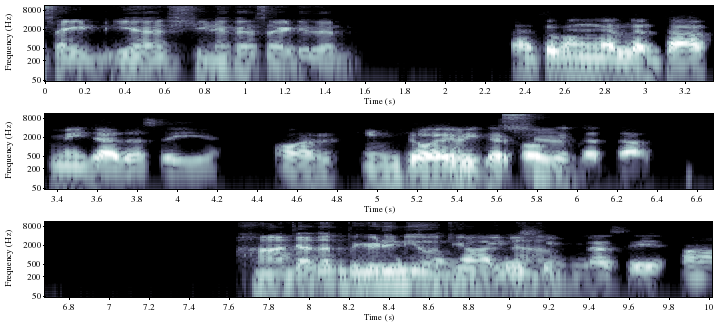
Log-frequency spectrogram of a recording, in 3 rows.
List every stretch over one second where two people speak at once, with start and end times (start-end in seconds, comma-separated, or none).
none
